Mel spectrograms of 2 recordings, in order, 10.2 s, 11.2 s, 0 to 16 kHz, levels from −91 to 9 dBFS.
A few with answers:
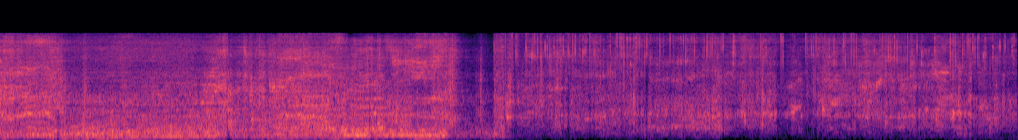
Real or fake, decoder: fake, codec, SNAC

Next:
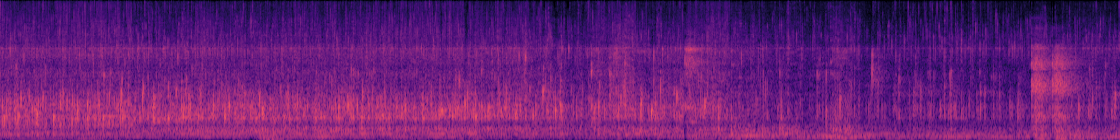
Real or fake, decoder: fake, vocoder, BigVGAN v2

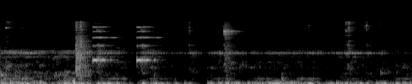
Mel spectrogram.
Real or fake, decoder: real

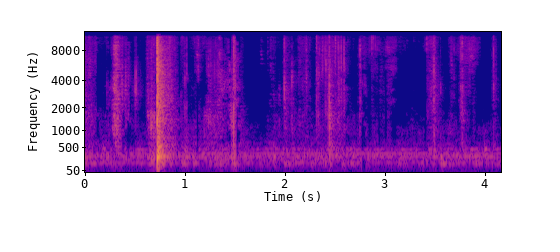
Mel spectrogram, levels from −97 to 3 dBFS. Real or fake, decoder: real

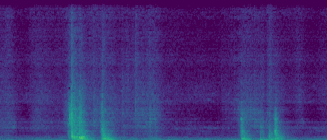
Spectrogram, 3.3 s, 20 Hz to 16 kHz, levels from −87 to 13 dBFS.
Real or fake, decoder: fake, codec, SNAC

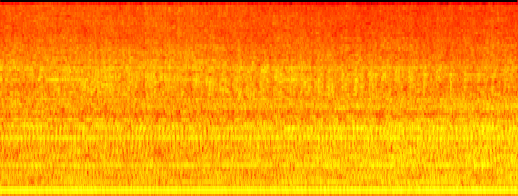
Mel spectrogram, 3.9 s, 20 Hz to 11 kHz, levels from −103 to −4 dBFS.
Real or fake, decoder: real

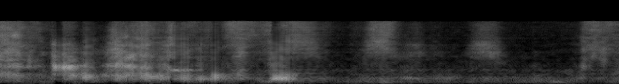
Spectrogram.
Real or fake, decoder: fake, vocoder, Vocos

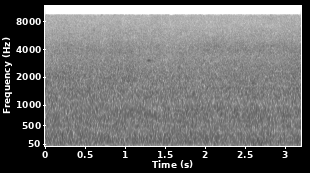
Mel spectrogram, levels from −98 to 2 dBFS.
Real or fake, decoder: real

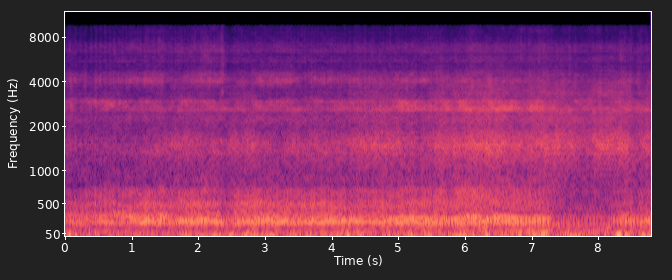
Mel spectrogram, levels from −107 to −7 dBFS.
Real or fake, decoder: fake, vocoder, Vocos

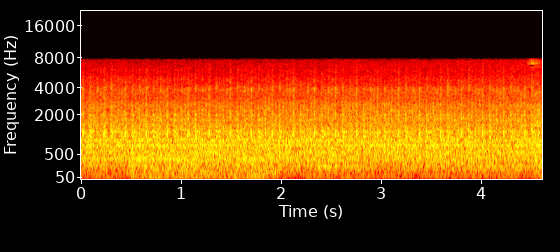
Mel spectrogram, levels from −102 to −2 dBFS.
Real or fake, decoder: fake, vocoder, Vocos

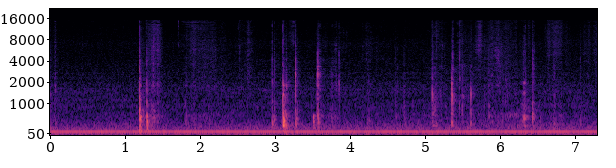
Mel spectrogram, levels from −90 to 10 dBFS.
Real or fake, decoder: real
